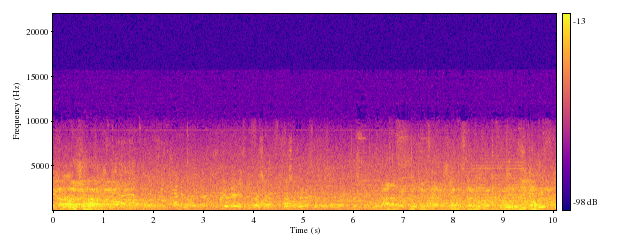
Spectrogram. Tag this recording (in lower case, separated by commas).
speech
